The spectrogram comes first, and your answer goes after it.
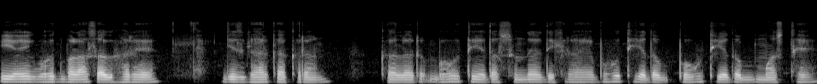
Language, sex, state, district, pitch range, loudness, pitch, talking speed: Hindi, male, Chhattisgarh, Kabirdham, 110-120 Hz, -19 LUFS, 115 Hz, 200 wpm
